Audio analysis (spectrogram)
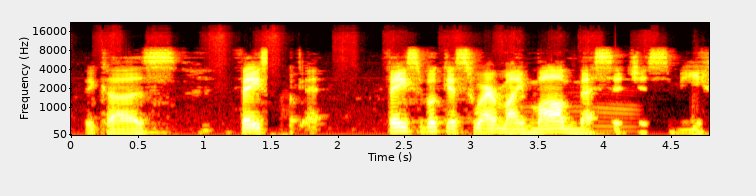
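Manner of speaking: normal talking voice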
